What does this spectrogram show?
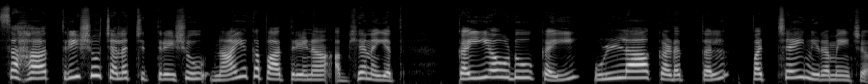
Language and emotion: Sanskrit, neutral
